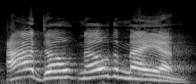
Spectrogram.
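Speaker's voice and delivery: high, drawn-out Southern denial; Southern accent. Acted. Peter as a Galilean denying Jesus, Southern accent. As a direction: deny it in a broad Southern drawl. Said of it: "Let's say that Galileans sounded like that".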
